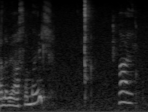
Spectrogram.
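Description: A woman talking, with a pause in which a single sharp click sounds about a second in, then her voice resumes briefly near the end.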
